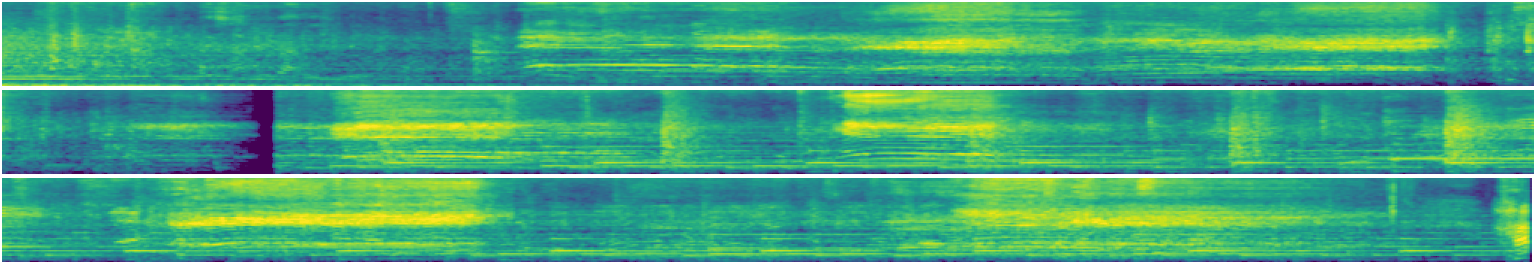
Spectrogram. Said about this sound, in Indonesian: Nih, nyaringnya bunyi domba-domba di belakang saya.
